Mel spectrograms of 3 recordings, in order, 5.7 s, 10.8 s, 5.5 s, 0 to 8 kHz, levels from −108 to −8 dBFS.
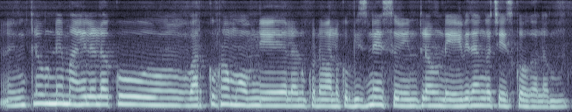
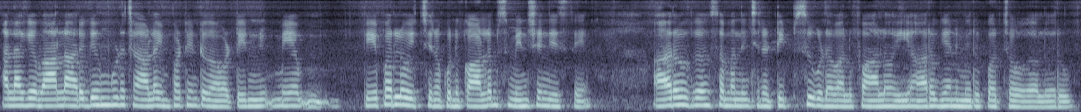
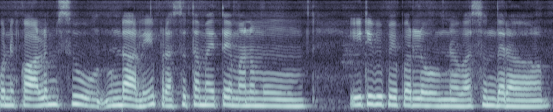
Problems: none marked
